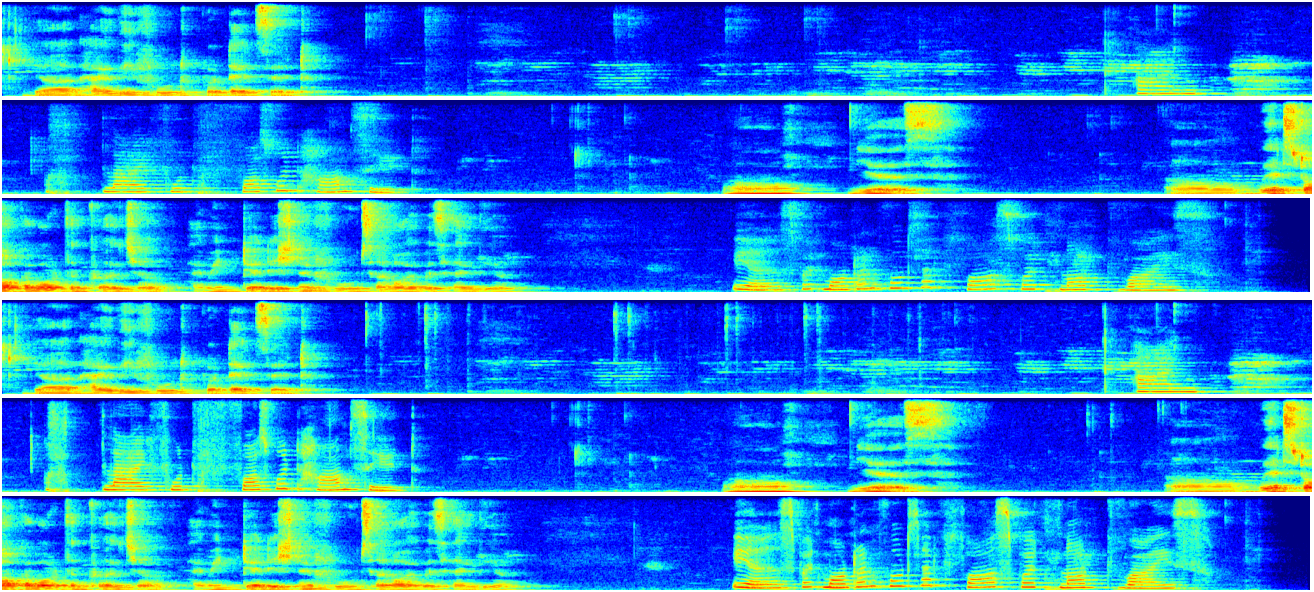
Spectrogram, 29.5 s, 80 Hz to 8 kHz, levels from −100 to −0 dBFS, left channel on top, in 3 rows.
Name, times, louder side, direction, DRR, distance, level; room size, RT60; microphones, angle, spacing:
voice 1, 0.0-2.4 4.6-4.7 6.4-7.2 7.7-8.8 9.2-9.7 15.2-15.8 16.2-17.0 18.6-23.5, equal, 5° right, 3 dB, 1.4 m, -21 dB
voice 2, 8.5-9.0 10.2-12.8 25.1-28.7, right 5 dB, 85° right, 12 dB, 0.8 m, -24 dB
13.0 x 6.2 x 5.7 m, 0.69 s
head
